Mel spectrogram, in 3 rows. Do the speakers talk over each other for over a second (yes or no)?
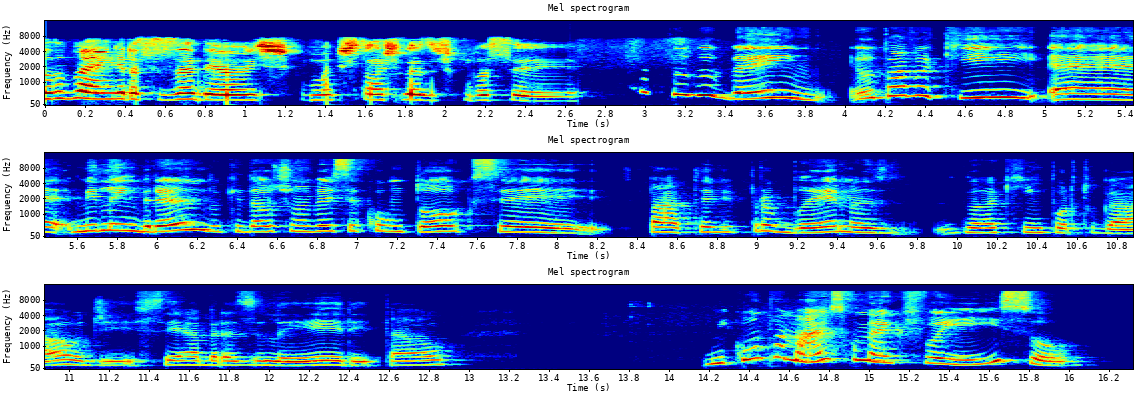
no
